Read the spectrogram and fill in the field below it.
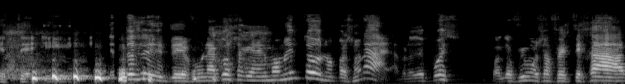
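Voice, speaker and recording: A man with a high-pitched voice that swings very widely up and down. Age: 60s. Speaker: businessman and boxing sponsor. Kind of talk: interview.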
